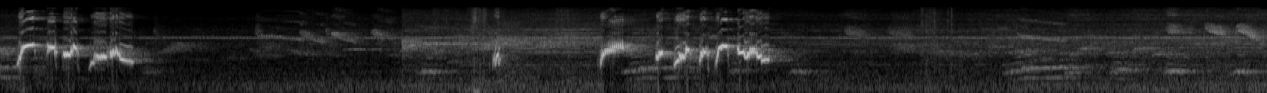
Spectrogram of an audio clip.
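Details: Red-whiskered bulbul singing a doubled song, played to young birds so they copy it: two short bursts of quick warbled, bubbling notes about three seconds apart, with softer chirps from other birds in between.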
